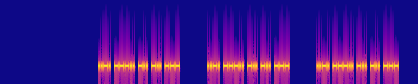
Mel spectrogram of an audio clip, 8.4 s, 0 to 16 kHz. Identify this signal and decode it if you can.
Morse code, heard as a keyed tone, about 43 wpm, 700 Hz. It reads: F8DDO F8DDO F8DDO
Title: DXCC-100 Call Signs - 5 Characters - Repeated 3x - 45wpm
